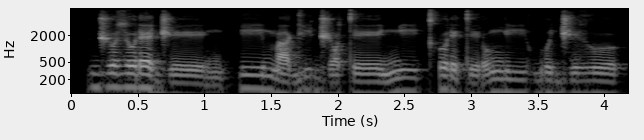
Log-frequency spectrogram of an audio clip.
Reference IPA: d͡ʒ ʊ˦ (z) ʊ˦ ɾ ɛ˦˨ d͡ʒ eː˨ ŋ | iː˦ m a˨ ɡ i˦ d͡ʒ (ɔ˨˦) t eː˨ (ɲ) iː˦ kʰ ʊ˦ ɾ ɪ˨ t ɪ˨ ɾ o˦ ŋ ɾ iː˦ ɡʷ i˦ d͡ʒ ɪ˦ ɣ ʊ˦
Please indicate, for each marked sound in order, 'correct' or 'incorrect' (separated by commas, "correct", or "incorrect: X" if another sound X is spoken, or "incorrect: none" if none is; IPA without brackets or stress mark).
correct, incorrect: ɔ˨, correct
